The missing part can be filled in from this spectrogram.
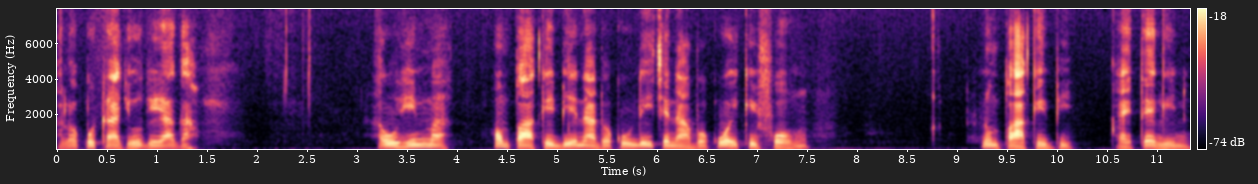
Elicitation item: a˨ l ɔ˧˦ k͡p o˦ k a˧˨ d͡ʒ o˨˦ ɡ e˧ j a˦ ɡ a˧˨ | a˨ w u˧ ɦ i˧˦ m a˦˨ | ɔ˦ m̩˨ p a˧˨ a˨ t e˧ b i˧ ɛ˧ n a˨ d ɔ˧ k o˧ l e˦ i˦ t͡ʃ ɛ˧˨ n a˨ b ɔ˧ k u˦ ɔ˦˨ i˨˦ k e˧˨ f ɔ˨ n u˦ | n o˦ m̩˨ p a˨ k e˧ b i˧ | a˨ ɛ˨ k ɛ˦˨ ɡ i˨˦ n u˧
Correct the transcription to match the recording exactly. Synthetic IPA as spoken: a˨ l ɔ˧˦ k͡p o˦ t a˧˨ d͡ʒ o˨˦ ɡ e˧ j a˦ ɡ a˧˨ | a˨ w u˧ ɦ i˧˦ m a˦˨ | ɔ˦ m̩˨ p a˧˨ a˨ k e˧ b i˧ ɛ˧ n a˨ d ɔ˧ k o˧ l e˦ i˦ t͡ʃ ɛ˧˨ n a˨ b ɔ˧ k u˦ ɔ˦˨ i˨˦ k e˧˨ f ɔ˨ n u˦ | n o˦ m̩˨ p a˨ k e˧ b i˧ | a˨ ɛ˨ t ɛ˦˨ ɡ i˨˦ n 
